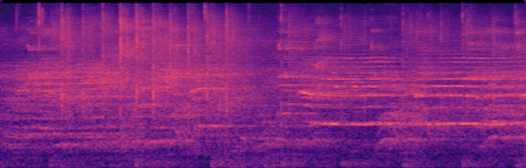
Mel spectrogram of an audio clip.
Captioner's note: crowd members shouting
